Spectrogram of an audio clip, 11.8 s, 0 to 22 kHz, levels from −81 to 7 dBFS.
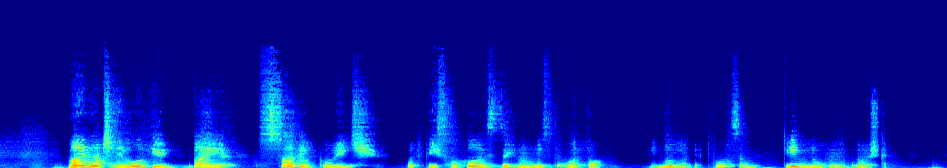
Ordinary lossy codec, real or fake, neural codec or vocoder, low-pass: MP3, 64 kbps; fake; codec, 44.1 kHz, 0.9 kbps, DAC; 19.8 kHz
